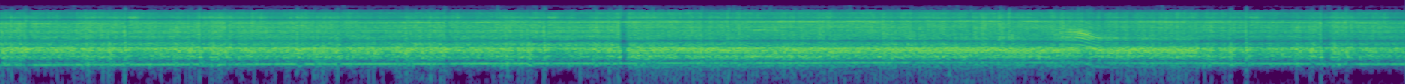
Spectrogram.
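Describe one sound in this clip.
An electric train hums steadily as it runs along the rails.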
